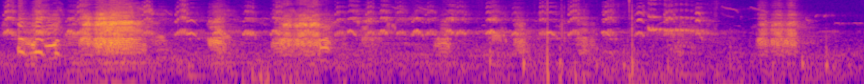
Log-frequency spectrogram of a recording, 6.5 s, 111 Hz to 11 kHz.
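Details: Flock of Andean flamingos (Phoenicoparrus andinus) in group display on April 29, 2014: harsh, nasal, goose-like honks overlapping in a busy chorus, rising and falling in bursts about every second or two.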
